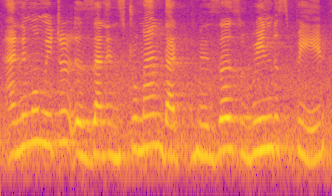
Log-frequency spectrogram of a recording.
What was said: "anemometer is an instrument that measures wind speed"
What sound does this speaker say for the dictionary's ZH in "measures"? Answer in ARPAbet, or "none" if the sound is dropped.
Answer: Z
